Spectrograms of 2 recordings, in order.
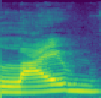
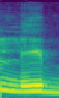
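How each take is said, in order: First: The vowel sounds like 'eye'. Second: The vowel sounds like 'ee'. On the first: "इसको लाइव भी पढ़ सकते हैं" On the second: "लीव भी पढ़ सकते हैं"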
